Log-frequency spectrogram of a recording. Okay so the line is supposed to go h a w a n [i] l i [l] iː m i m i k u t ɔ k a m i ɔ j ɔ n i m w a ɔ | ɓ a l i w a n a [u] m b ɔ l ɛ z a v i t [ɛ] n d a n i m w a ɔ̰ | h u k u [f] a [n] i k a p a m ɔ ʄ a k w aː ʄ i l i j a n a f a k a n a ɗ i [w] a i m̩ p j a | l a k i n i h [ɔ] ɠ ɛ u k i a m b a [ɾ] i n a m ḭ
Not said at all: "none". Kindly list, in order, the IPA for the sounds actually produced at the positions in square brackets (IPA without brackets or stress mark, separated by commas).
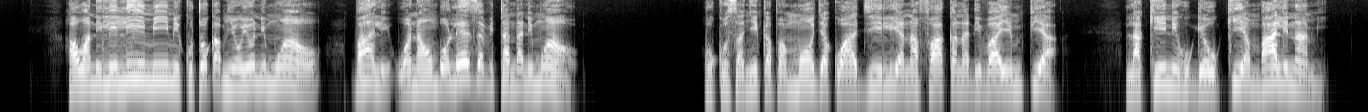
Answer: i, l, ɔ, a, s, ɲ, v, u, l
